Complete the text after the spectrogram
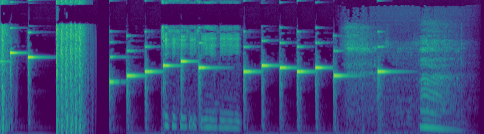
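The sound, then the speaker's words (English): Assault rifle fire from a video game: many sharp, loud shots in quick, uneven bursts, each decaying fast with a ringing, tonal edge, with no talk over them. “I remember the first time Master Chief used an assault rifle. It was so cute. Assault rifle.”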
